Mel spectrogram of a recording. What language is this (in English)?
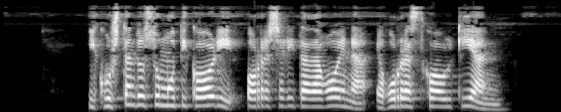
Basque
